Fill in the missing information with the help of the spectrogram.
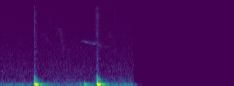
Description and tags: footsteps going up steps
